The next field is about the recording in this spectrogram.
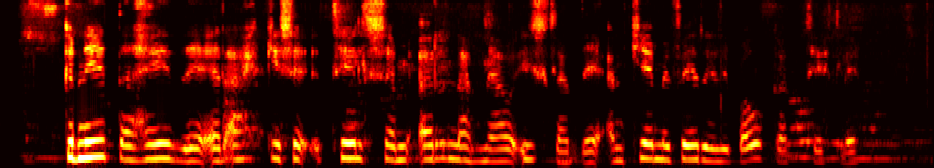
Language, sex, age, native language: Icelandic, female, 18-19, Icelandic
